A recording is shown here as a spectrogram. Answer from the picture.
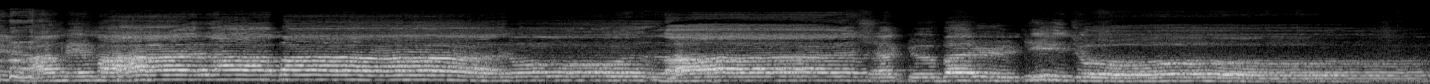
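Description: Soz khwani, a Shia mourning elegy, chanted by a group of men without instruments. Long held notes waver and bend over a steady low note kept up underneath, easing off near the end.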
